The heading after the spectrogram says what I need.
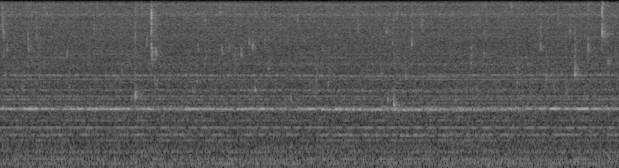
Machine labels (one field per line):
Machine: pump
